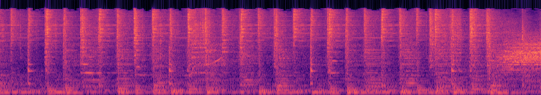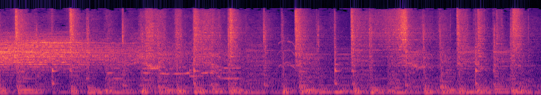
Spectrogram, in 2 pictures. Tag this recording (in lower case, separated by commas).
music, funny music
